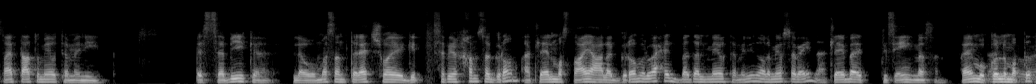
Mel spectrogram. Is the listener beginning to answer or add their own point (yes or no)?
yes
